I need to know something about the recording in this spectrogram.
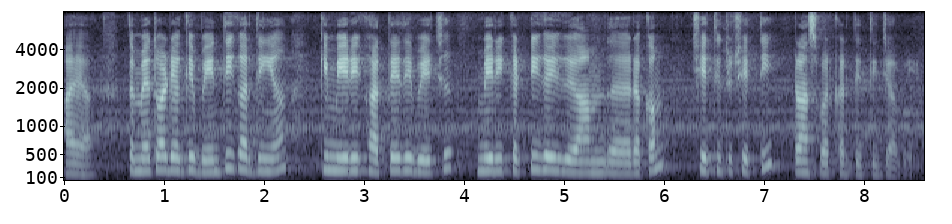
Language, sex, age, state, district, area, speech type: Punjabi, female, 30-45, Punjab, Shaheed Bhagat Singh Nagar, urban, spontaneous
